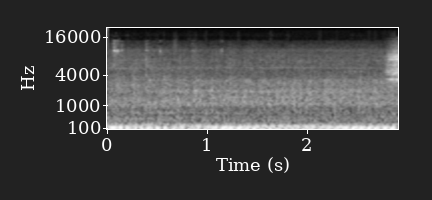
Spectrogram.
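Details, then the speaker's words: Ford F-450, the owner's daily driver, idling after the belt was removed to check for internal noise; the owner suspected the pulleys and the tensioner wobbles. Deep, steady rumble with no squeal, chirp or grinding, and the earlier noise is gone, so it sounds much better. "far so good it doesn't sound terrible jump out here see if it's still making the noise oh it sounds so much better oh yes back up and running now"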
